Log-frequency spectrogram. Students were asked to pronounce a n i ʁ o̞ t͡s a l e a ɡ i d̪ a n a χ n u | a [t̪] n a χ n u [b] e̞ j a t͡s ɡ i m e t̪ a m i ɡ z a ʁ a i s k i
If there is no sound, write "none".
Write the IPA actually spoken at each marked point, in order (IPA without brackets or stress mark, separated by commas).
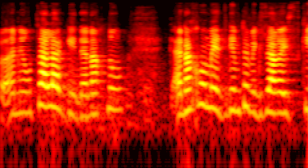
none, m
